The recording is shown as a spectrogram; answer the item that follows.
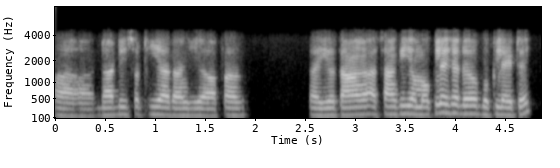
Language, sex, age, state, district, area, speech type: Sindhi, male, 30-45, Maharashtra, Thane, urban, conversation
